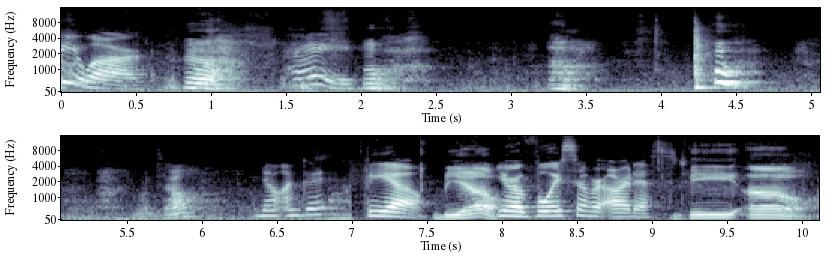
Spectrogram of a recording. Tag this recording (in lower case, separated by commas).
speech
